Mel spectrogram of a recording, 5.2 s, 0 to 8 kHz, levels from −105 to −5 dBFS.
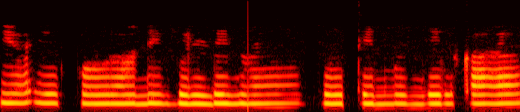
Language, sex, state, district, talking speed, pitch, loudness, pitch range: Hindi, female, Bihar, Purnia, 115 wpm, 235 Hz, -41 LUFS, 235-240 Hz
